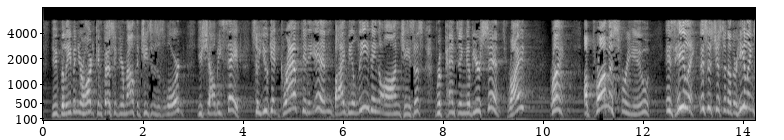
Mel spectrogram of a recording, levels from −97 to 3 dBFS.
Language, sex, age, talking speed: English, male, 40-59, 180 wpm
